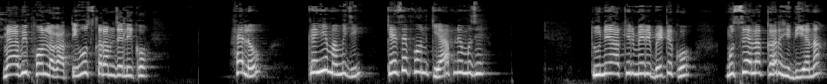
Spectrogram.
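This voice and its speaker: A woman voicing a bossy, accusing middle-aged mother-in-law in an animated family story. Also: extremely high pitch.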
